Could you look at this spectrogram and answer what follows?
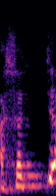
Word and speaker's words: ಸತ್ಯಂ: ಮೂರು ಅಕ್ಷರ ಇದೆ ತೋರಿಸ್ತೀನಿ ಹೇಗೆ ಸತಿ ಯಂ ಅಂತ ಅರ್ಧಕ್ಷರ ಈ ತಕಾರ ಅನಂತರದಲ್ಲಿ ಇದೆಯಲ್ಲ ಅದು ಉಚ್ಚಾರಣ ಅರ್ಥ ಇರತು ಅದು ಇದ ಸತ್ ಯಂ ಸತ್ಯಂ ತಜ್ಜತ ಸತ್ ಅಲ್ಲಿ ಸತ್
